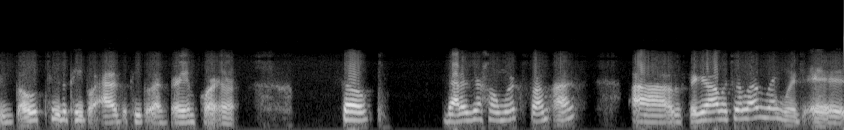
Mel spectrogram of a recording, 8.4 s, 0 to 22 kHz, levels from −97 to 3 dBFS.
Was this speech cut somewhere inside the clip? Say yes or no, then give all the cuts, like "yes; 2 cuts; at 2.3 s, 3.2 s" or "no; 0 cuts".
no; 0 cuts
